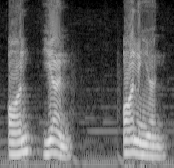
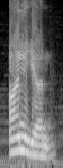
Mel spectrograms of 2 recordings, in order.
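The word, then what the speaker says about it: onion: हमारा वर्ड है य इसकी गलत प्रोनंसिएशन लोग करते हैं ऑन यन नयन जबकि इसकी सही प्रोनंसिएशन है अनियन अनियन मेरे साथ कहिए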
